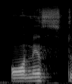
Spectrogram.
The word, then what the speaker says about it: honest: A is vowel sound, so we will use here an honest man. Honest man. Honest nahi. Honest man. Honest starts with a. So H is not pronounced. It means H is silent here in this word.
